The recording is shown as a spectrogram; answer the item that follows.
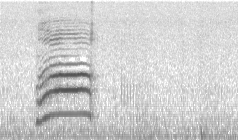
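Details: A domestic cat, described as a mischievous cat, gives one clear, drawn-out meow of almost a second, steady and slightly rising at the start, in a quiet indoor setting with faint low hum.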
